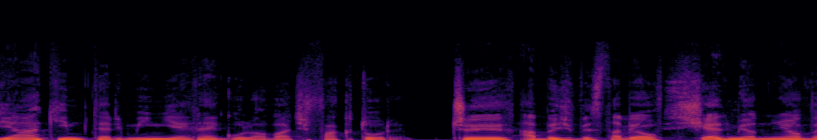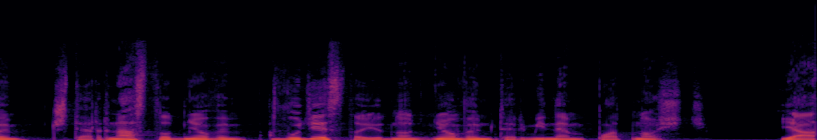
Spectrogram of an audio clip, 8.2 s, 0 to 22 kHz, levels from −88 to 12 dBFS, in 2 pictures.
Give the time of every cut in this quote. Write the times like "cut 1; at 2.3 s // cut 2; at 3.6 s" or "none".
cut 1; at 1.0 s // cut 2; at 2.6 s // cut 3; at 3.3 s // cut 4; at 5.5 s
